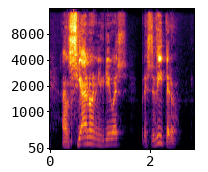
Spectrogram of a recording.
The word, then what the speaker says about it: presbítero: Anciano en el griego es presbítero. Pres- presfútero, pero se pronuncia presbítero.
